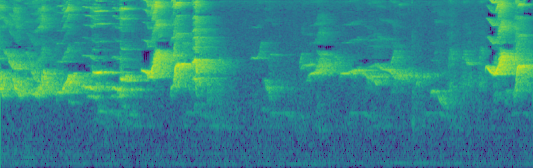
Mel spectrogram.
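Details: Oriental magpie-robin, kept at home, delivering a continuous varied song of sweet whistles, slurred rising and falling notes and scratchy high squeaks, loud and lively with a quiet hum behind.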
